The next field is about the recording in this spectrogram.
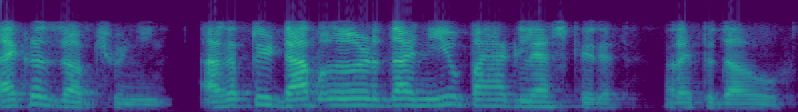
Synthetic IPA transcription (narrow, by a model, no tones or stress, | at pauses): ajkɾət͡sd͡ʒab̚t͡ʃʰunina̰ɡat̪uiɖabəɽd̪aɦnijupaɦjaklʲaskəɾʲət̪ | ɾajt̪ud̪aɦu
